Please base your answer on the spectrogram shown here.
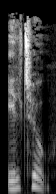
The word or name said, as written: eltog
